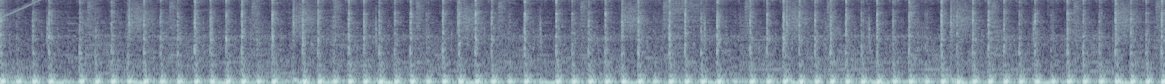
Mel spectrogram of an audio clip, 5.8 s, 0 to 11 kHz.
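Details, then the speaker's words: Vintage 1980 Yamaha SR250 single-cylinder motorcycle, bike pulled out of a shed and bump-started: regular, steady thump with no skipped beats or metallic knock. It runs healthily and goes through all the gears. "the question of will it run yes it will run it does run it is running"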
